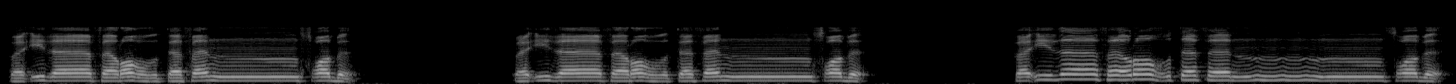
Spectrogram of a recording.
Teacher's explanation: فرغت را بھی موٹا ہوگا، غین بھی موٹا ہوگا. فانصب نون پر غنہ ہے، صاد موٹا ہوگا اور با پر قلقلہ ہے.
